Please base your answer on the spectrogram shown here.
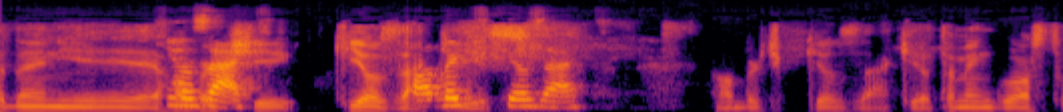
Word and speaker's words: Kiyosaki: Deixa eu ver aqui, investimentos, eu gosto do Pai Rico e Pai Pobre, esse eu acho legal, do Robert, como pronuncia, Dani? Kiyosaki.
